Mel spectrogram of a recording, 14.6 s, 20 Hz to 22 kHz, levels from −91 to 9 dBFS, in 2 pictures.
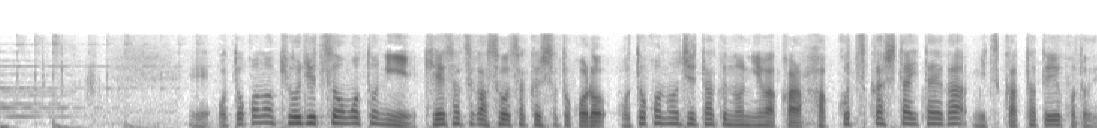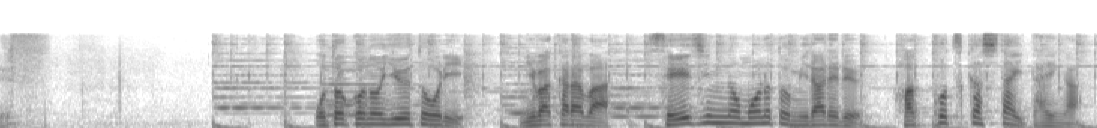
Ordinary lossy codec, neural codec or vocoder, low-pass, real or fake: none; none; 7.2 kHz; real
